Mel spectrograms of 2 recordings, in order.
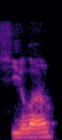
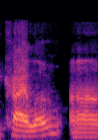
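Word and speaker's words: Kyllo: I've heard him pronounce that in interviews he's done, but in this video they pronounce it Kilo. But Danny Kylo was a gentleman in Oregon, as you can see right here.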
